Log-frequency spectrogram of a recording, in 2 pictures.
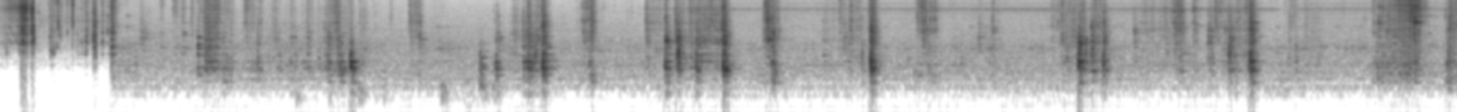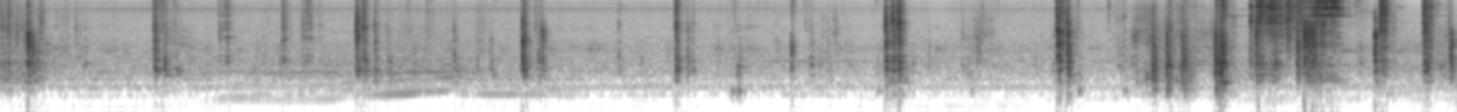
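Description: Metal drywall hand tools clinking and knocking against each other and against a plywood toolbox and workbench as they are picked up and set down: irregular sharp clatters, thickest near the end.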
